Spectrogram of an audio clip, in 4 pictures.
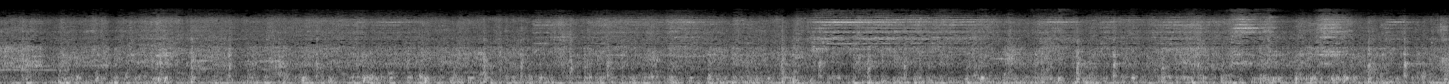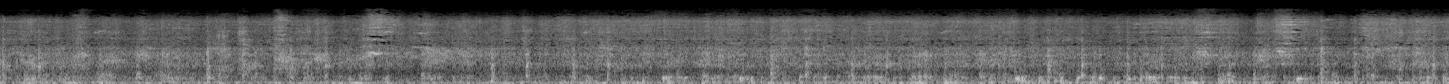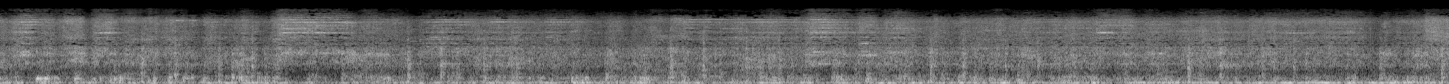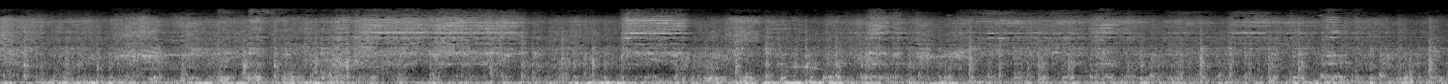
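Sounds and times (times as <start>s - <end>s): train wheels rumbling and clattering: 0.0s - 57.9s
high wheel squeals: 8.1s - 14.2s, 35.8s - 38.1s, 39.6s - 40.7s, 47.0s - 48.7s, 49.7s - 57.2s.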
